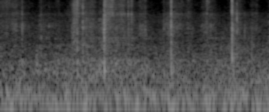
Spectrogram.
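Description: Near silence, with a few faint clicks and rustles of cotton fabric strips being gathered and pressed onto a foam egg by hand.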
